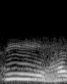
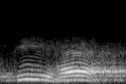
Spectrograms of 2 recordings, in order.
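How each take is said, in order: First: The final vowel is short, with no long a. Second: The final vowel is a long a sound. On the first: The reader carries on to the next word. "بلغيه من النطق" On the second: The reader stops on this word. "إنما إذا وقفت أقول إيه"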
